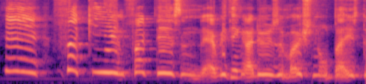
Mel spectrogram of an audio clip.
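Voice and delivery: very high, whiny mock teenager; bitchy thirteen-year-old. Mocking Panam as a bitchy thirteen-year-old, squeaky brat voice. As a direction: imitate a bratty kid in a squeaky pitch. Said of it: "written by some bitchy thirteen-year-old".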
